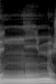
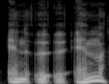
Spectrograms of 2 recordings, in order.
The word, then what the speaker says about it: Neem: Alors, pour les faire fuir, il y a une huile qui est très utilisée en Afrique qui s'appelle l'huile de Neem ou l'huile de Nîmes. Je sais jamais comment on la prononce. C'est Neem.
